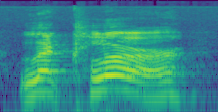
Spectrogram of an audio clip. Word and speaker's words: Leclerc: of the season with leclerc you do not pronounce the c finishing second all right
